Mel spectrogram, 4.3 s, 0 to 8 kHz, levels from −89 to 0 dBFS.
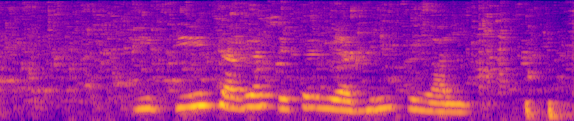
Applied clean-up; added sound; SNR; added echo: classical method WPE with log-MMSE.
